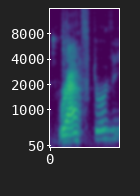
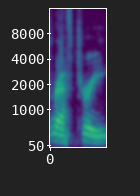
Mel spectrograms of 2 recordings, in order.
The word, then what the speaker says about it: Raftery: I've been pronouncing your name all this time wrong. Raftery, It's Raftery.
